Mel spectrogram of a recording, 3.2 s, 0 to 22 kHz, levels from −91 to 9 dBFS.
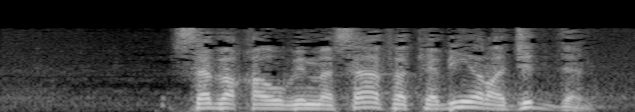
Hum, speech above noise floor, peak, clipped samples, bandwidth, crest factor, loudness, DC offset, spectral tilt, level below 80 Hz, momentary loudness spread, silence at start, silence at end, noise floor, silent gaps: none; 37 dB; -2 dBFS; under 0.1%; 8 kHz; 16 dB; -16 LUFS; under 0.1%; -5.5 dB/octave; -48 dBFS; 5 LU; 0.85 s; 0.2 s; -53 dBFS; none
